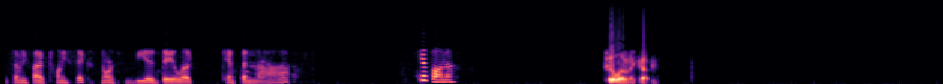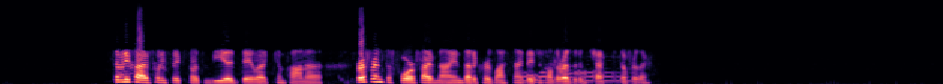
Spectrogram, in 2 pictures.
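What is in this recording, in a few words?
police department, scanner audio trunk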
